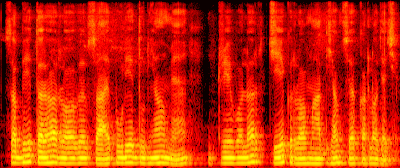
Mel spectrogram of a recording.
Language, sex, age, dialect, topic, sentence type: Maithili, male, 18-24, Angika, banking, statement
